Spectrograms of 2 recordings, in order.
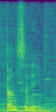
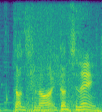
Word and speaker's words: Dunsinane: I think that prefix right there sounds Scottish, like Dunsinine. You know, but I don't know. Dunsinane, sorry, Dunsinane, not Dunsinine.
